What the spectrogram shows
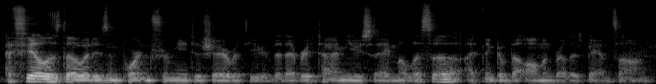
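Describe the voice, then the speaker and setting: A man co-hosting a podcast with a fairly low voice. He answers dryly and in a deadpan way, mostly in short replies. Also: brisk, a little hiss or hum. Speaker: podcast co-host. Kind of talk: casual podcast chat.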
